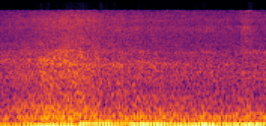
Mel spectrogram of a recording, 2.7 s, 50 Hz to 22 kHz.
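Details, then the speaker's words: Old Yamaha Aerox 155 scooter, owner reportedly late on oil changes, noise grew over about a month: fast light ticking at low-mid rpm on revving; worn rocker shaft and rocker arm bearing. "Cuma kalau posisi di lamsamin begini nih RPM-nya, dia bunyi ngeleteknya parah. Nih, kita gas lagi. Tuh. Nah, jadi untuk kasus suaranya itu ngeleteknya kayak gini Bang."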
